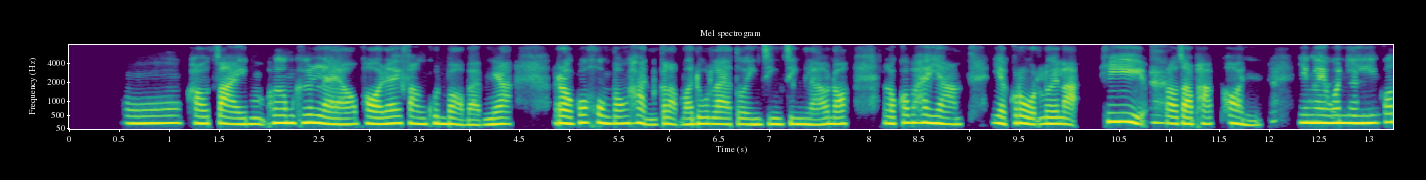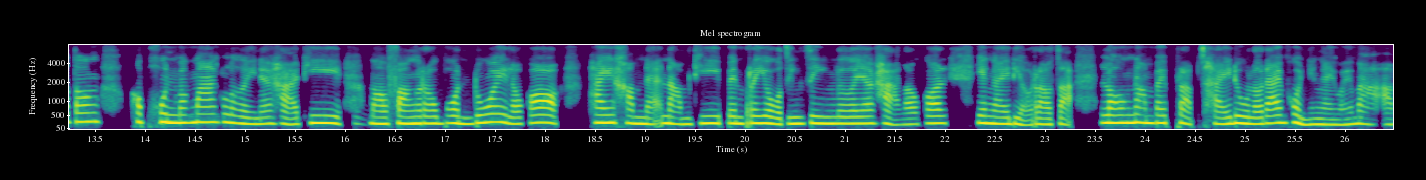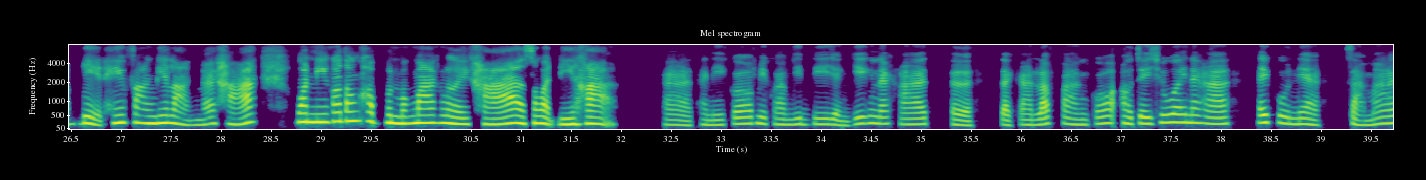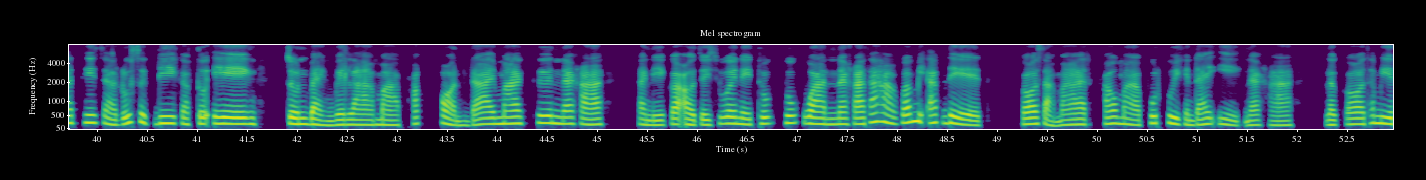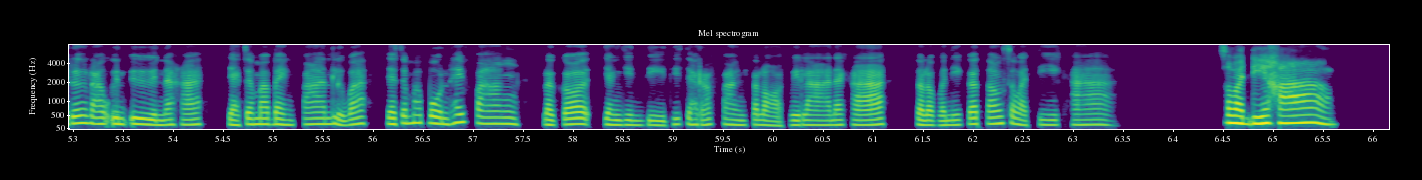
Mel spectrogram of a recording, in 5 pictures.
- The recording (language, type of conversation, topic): Thai, advice, ทำไมฉันถึงรู้สึกผิดเวลาให้ตัวเองได้พักผ่อน?
- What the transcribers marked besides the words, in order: chuckle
